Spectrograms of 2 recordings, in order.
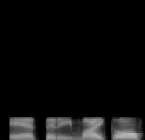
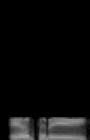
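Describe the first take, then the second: First: Much louder, slower scolding call; in-trouble call. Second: High, raised parent's call; dinner-time call. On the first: Mama calls out a child in trouble, loud scolding. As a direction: hit both names hard, like an angry parent. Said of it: "you are in trouble". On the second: Parent calls the child to dinner, high calling voice. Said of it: "that's probably dinner time". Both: Acted.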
